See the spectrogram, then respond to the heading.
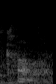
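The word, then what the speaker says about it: Kamala: about Camala Harris it's kala apparently apparently it's comma that's that's how she pronounces her name like K La where you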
